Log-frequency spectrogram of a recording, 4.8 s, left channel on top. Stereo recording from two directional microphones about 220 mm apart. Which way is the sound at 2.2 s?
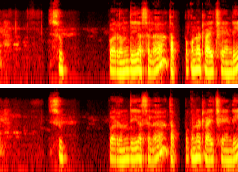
10° left (ahead or behind).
